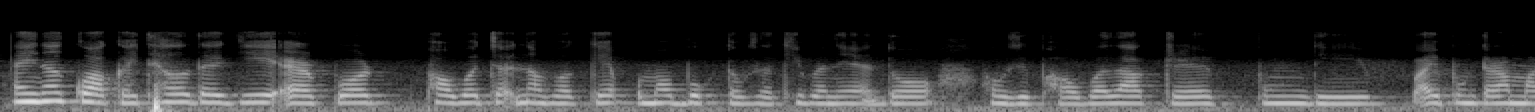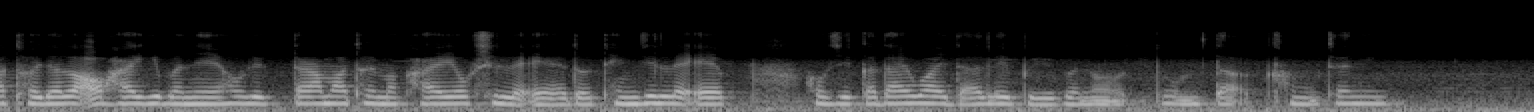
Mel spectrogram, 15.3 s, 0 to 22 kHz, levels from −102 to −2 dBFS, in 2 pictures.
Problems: constant background noise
